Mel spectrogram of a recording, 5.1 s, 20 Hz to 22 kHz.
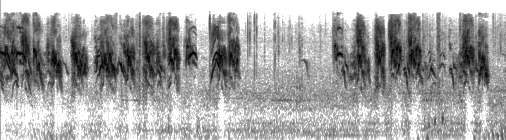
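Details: At Tenmangu shrine on March 18, 2024, a flock of sparrows gathers on a feeding hand. Rapid, bright chirps come in two bursts separated by about a second of quiet, over a faint low hum.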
